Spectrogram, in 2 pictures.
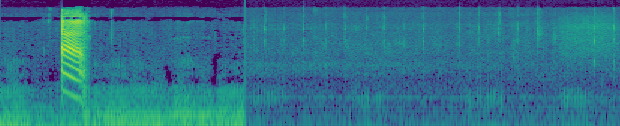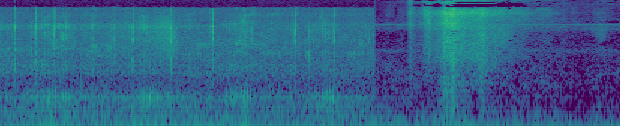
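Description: A cat purring softly and rhythmically close to the microphone, about one breath pulse a second. Before it come three seconds of loud low rumble, cut about a second in by a sharp whistle-like sound falling steeply in pitch. A brief rustle comes near the end.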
